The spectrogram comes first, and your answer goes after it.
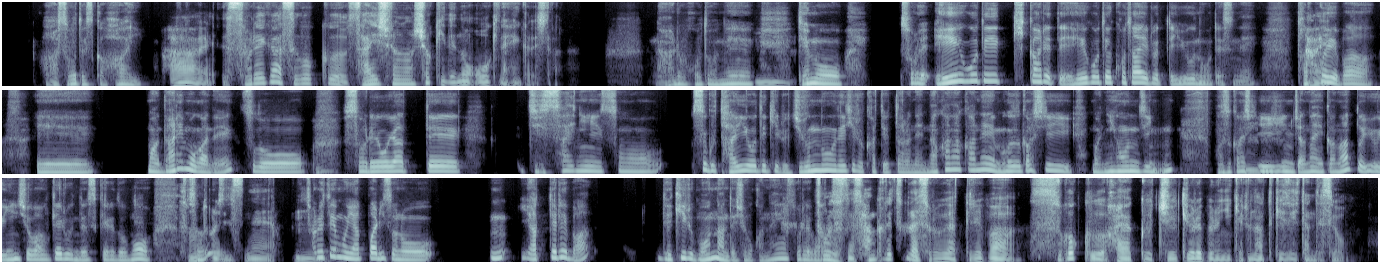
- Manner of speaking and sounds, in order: tapping
- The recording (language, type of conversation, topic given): Japanese, podcast, 自分に合う勉強法はどうやって見つけましたか？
